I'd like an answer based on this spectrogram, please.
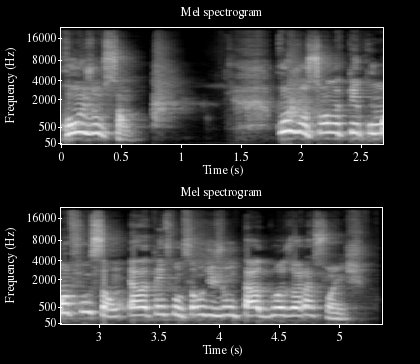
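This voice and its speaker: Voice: sits high, brisk, warm tone. Brazilian accent, teacher, grammar lesson, patient, repeats examples, checks in often. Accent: Brazilian Portuguese.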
